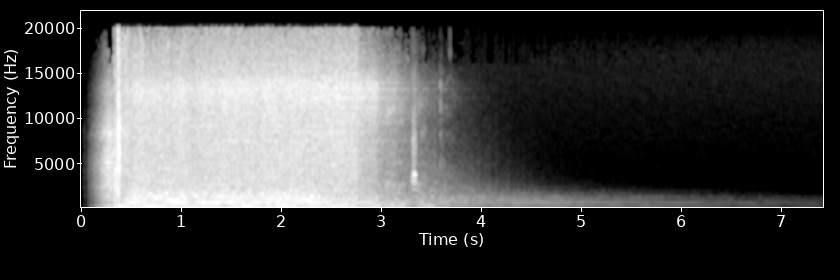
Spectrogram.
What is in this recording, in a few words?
epic cinematic braam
